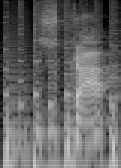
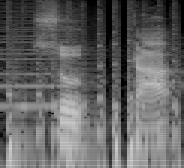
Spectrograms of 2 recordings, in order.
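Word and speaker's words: スカ: an enemy with nothing, Ska, Su-ka, of course, then the U between the unvoiced consonants becomes barely heard if at all, accented on the last syllable, also because most likely of that.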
